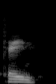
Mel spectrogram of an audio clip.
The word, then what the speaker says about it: Kean: But Moyes Keane. Yeah. Although it's spelled different.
